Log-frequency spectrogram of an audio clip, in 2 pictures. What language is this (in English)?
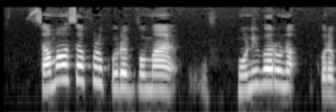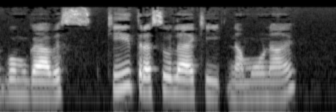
Divehi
